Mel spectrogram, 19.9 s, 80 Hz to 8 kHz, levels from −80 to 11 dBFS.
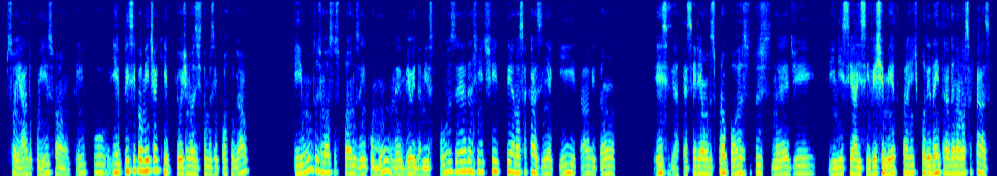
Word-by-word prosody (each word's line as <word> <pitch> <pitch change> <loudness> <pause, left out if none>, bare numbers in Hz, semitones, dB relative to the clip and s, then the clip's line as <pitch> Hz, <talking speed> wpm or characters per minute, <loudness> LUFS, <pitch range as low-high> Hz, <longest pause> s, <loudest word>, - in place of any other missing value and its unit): sonhado 120 -2 -2
com 110 - -8
isso 140 +4 -3
há 115 - -1
um 105 -3 -7
tempo, 140 +3 -6
e 145 0 +2
principalmente 175 +1 +5
aqui, 180 -2 +1
porque 120 - -6
hoje 120 0 +4
nós 125 -2 +1
estamos 120 +1 -4
em 120 - -2
Portugal, 125 +7 -3 0.9
e 130 +1 0
um 170 +8 +1
dos 185 -3 +1
nossos 145 -1 -1
planos 130 -4 -1
em 120 0 0
comum, 120 +8 0
né, 115 +1 -2
meu 120 +5 +1
e 120 - +3
da 105 -2 -6
minha 110 +1 +1
esposa, 155 +8 -3
é 165 +1 +3
da 170 -1 +3
gente 160 +2 0
ter 165 -1 +3
a 150 - +3
nossa 140 0 0
casinha 125 -5 0
aqui, 135 +5 -2
e 130 - -5
tal. 130 +3 -6
Então, 125 +2 -3 0.8
esse 130 -2 +1
e - - -7
até 110 +1 -8
seria 125 +2 +1
um 125 - +2
dos 115 -2 -5
propósitos, 135 -1 0
né, 120 +2 0
de 130 +2 -6 0.3
iniciar 120 +3 0
esse 115 +1 0
investimento 125 +2 +4
pra 135 0 +1
gente 135 +2 -1
poder 130 -3 +4
dar 135 - +5
entrada 130 -2 +3
na 130 -1 +4
nossa 130 +3 0
casa. 140 -7 0
130 Hz, 175 wpm, -23 LUFS, 120-145 Hz, 0.9 s, principalmente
